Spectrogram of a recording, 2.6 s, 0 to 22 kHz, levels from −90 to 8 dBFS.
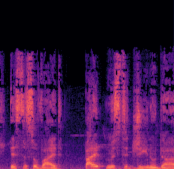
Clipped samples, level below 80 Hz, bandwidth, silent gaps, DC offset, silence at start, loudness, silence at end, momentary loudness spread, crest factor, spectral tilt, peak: under 0.1%; -52 dBFS; 16 kHz; none; under 0.1%; 0 s; -21 LUFS; 0 s; 6 LU; 14 dB; -3.5 dB/octave; -8 dBFS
